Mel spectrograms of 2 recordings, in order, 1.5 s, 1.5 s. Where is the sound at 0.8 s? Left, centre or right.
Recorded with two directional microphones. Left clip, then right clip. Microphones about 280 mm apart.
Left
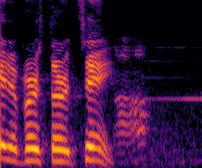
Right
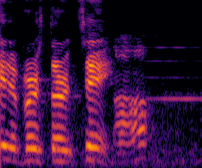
Centre.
